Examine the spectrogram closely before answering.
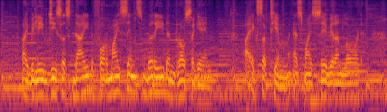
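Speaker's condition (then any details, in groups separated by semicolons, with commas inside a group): No condition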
